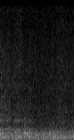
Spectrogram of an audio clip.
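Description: A metro train rumbles through an underground station in a steady, continuous roar with a faint clickety-clack of wheels, fairly distant and without speech.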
